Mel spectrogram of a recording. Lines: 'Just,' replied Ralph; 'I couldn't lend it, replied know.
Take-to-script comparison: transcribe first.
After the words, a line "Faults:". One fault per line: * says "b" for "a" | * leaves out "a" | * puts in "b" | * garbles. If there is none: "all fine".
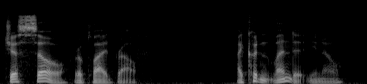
'Just so,' replied Ralph; 'I couldn't lend it, you know.
Faults:
* puts in "so"
* says "you" for "replied"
